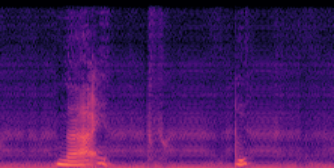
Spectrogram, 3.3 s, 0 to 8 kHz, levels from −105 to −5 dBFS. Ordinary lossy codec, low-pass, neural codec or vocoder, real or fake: none; none; codec, 16 kHz, 0.5 kbps, FreqCodec, larger model; fake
